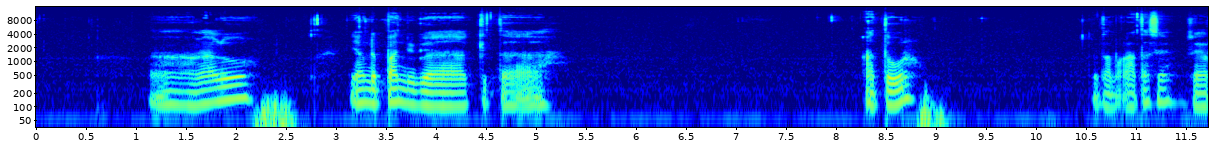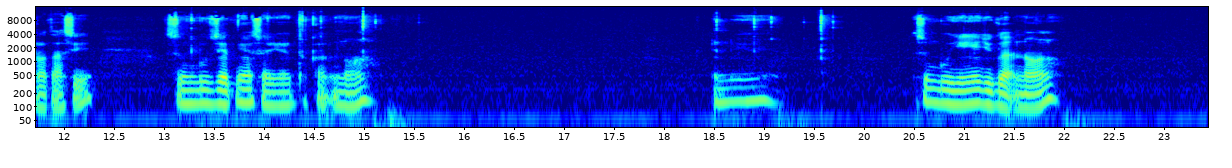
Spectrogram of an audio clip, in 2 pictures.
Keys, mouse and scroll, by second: 0.0 middle click, 0.5 middle click, 1.0 click, 1.7 click, 2.3 middle click, 3.0 shift+middle click, 4.9 click, 8.5 shift+middle click, 9.4 r, 12.8 click, 16.5 click, 18.1 click, 23.2 click.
